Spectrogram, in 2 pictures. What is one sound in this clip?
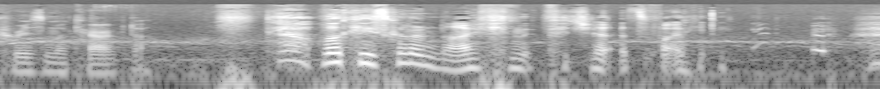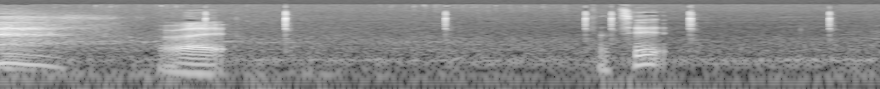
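A young man talks and laughs with animation into a close microphone.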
